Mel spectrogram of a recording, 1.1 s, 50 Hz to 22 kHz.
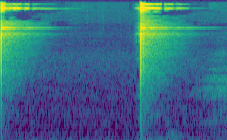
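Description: A fake silver Eagle coin, confirmed fake by the machine and by its wrong 39.9 mm diameter, is tapped in a ping tester holder. It gives a short, dull thud with a faint high tone that dies out almost at once instead of ringing on, marking it as a fake.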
